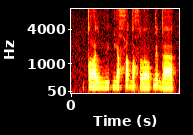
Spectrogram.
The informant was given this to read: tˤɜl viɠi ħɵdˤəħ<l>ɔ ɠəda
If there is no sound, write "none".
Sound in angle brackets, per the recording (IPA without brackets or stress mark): l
